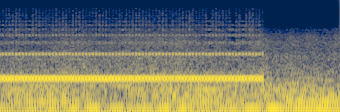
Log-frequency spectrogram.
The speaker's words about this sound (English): He gets scared. He has to pull his phone out, dial, ringing.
